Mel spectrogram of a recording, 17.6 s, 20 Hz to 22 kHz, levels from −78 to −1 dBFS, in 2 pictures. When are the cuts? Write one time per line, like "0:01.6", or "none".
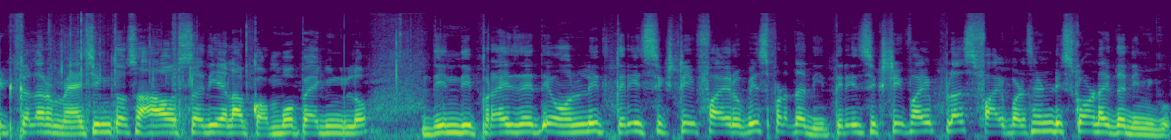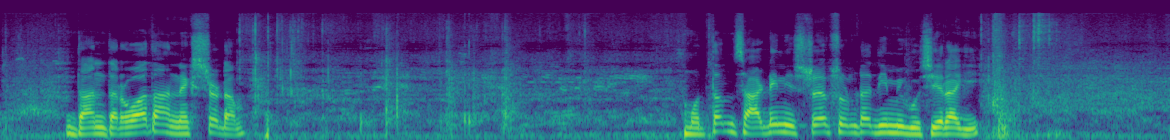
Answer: none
